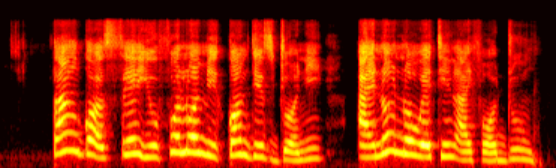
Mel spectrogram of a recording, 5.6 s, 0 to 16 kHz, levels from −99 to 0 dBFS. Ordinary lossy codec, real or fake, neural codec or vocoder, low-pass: none; fake; vocoder, 22.05 kHz, 80 mel bands, WaveNeXt; 9.9 kHz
